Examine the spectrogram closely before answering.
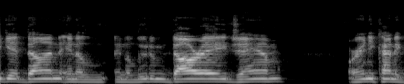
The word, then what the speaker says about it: Dare: Yeah, no, some people apparently Rocket Bunny, the official way to say it is actually Dare.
